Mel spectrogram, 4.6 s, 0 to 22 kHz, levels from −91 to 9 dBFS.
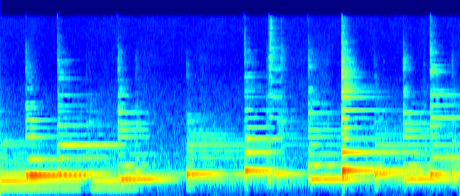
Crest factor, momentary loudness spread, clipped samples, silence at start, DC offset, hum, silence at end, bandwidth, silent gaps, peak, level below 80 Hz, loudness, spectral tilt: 20 dB; 11 LU; under 0.1%; 0 s; under 0.1%; none; 0 s; 16.5 kHz; none; -2 dBFS; -72 dBFS; -23 LUFS; -4.5 dB/octave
